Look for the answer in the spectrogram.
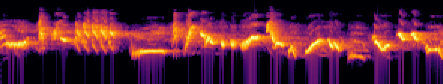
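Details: Garden warbler (Sylvia borin) singing a rapid, continuous warbling phrase of varied chattering and whistled notes, fast rising and falling fragments with no pauses.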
